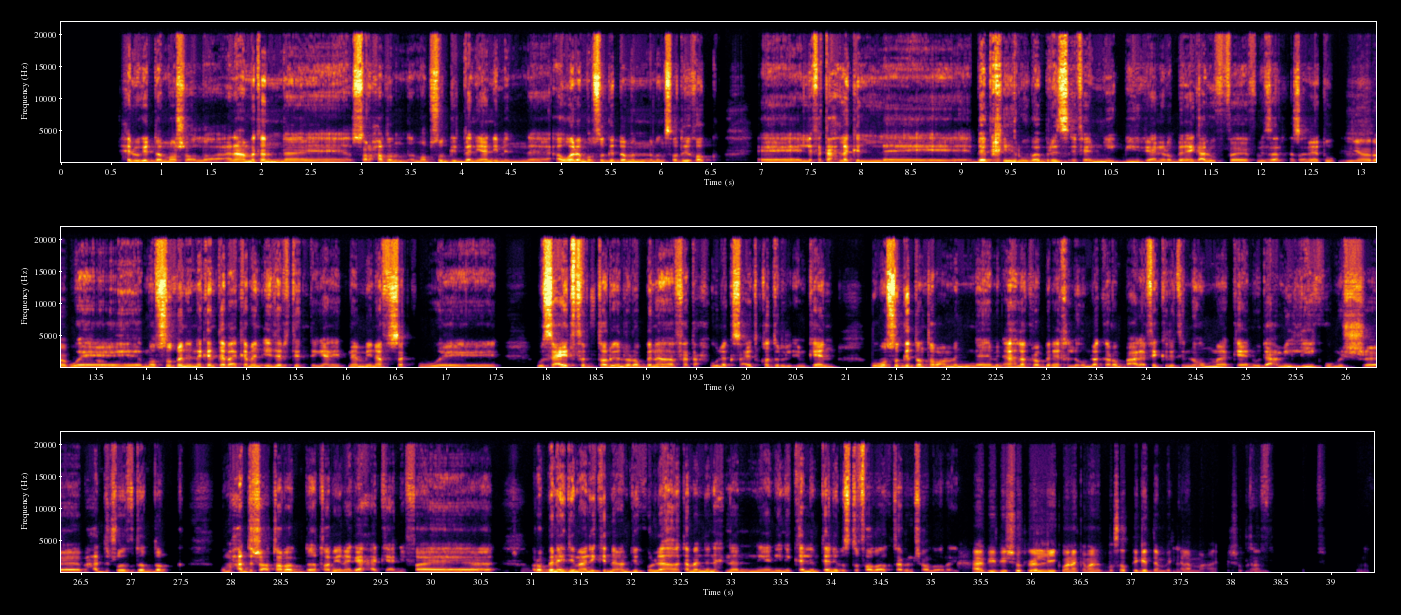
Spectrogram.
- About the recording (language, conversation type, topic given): Arabic, podcast, إيه دور أصحابك وعيلتك في دعم إبداعك؟
- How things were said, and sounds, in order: tapping; unintelligible speech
